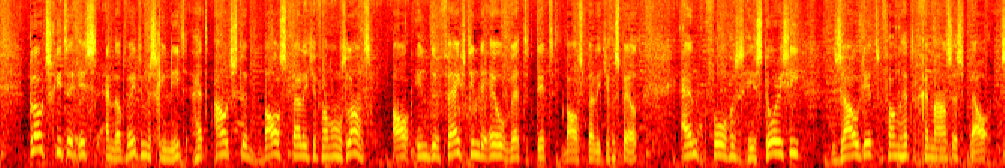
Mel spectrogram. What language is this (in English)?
Dutch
